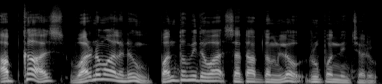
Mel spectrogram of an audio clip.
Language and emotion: Telugu, neutral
